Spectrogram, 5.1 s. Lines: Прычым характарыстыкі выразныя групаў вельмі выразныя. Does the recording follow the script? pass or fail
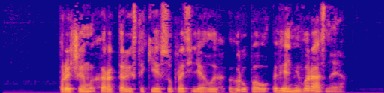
fail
